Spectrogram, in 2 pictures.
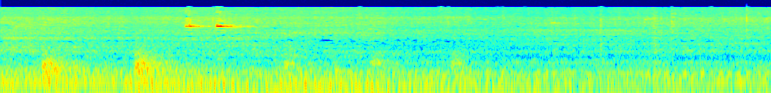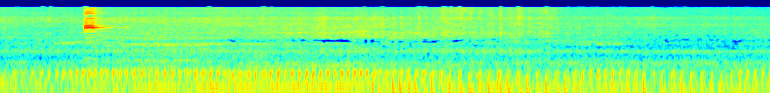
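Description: Motor vehicle engines running close by, a steady low rumble that gets louder from about eight seconds in, with two short high beeps, about two seconds in and about eight and a half seconds in.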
